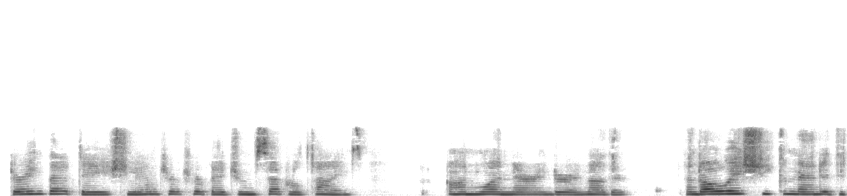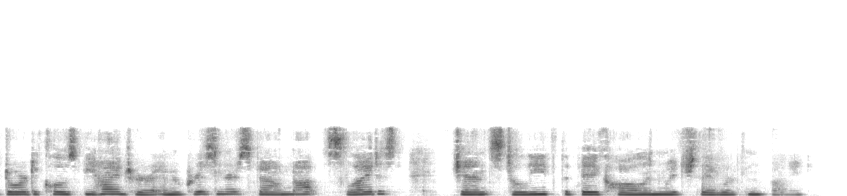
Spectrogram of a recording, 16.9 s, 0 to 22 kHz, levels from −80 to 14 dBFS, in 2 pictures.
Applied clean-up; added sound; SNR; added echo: neural mask model DeepFilterNet 3.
